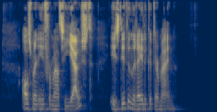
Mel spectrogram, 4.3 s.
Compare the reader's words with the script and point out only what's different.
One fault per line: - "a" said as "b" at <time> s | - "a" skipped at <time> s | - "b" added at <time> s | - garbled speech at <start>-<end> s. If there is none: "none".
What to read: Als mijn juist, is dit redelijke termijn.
- "informatie" added at 0.8 s
- "een" added at 2.5 s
